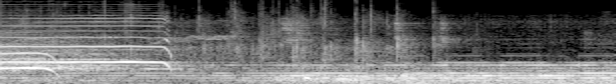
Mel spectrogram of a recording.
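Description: Live concert: a sustained synthesizer drone opens a rock song while the crowd cheers, with high held shouts from the audience in the first couple of seconds.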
